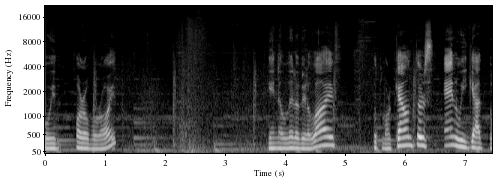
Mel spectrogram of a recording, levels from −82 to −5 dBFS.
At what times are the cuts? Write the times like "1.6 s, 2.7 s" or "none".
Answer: none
